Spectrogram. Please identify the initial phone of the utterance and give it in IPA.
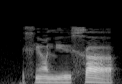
xʲ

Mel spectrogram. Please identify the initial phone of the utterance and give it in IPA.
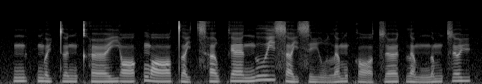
n̪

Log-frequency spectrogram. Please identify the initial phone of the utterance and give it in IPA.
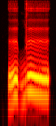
ʉ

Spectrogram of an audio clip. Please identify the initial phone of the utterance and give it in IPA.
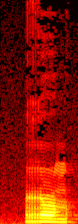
r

